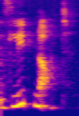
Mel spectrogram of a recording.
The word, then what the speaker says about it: Slipknot: A gente não fala o K, a gente fala Slipknot, tá?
